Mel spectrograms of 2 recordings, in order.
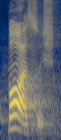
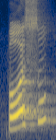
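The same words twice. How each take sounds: First: POÇOS with an open ó, pó-ços; POÇOS, stressed o open-mid. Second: POÇO with a closed ô, pô-ço; POÇO, stressed o close-mid. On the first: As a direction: say "poços" with a wide ó. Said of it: "ele vai dar o som de aberto". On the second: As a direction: say "poço" with rounded ô, voice lifting. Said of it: "A tonicidade dela vai ser fechada". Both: Shown as a demonstration.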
